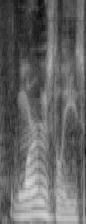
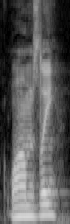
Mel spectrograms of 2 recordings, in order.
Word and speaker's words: Walmsley: in the publication of Jeff Wormsley's book. I think that's how you pronounce his name. Walmsley? Yeah.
